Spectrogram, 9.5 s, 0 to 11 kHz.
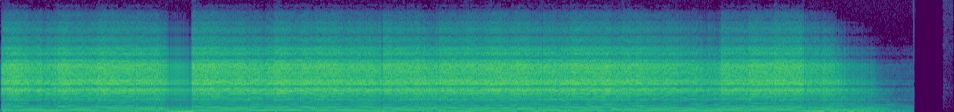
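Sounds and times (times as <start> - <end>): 
heavily distorted electric guitar through reverb and fuzz drive pedal: 0.0 - 9.2.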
